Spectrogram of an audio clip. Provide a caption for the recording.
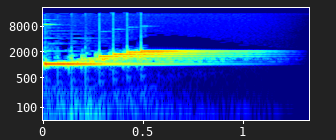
Up Chime 4
Part of a games notification pack for correct and incorrect actions or events within the game.
Thanks for stopping by!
